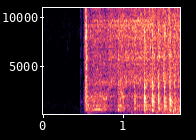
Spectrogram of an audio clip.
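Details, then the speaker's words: John Deere 5300 tractor diesel restarting after brief run, alternator found at fault (earlier no-start with clicking, new battery at 11.8 V); silence, then catches at once and settles into steady even running, a clean healthy start. "There you go. Now we know it was the alternator."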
